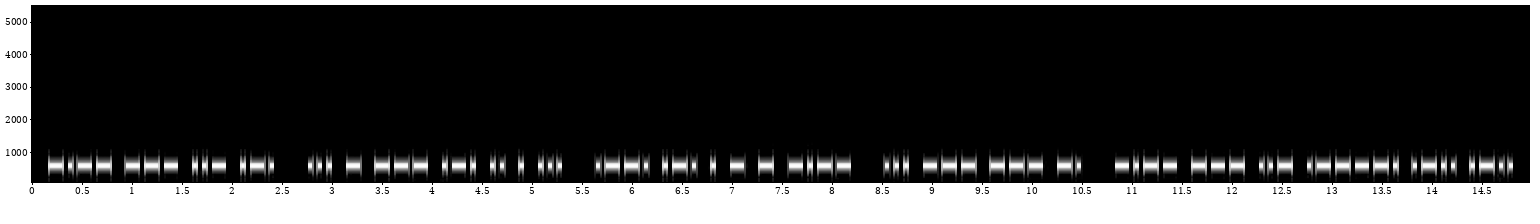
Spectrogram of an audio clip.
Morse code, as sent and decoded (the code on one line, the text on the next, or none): -.-- --- ..- .-. / ... - --- .-. .. ... / .--. .-. - - -.-- / ... --- --- -. / -.-- --- ..- .----. .-.. .-..
YOUR STORIES PRETTY SOON YOU'LL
